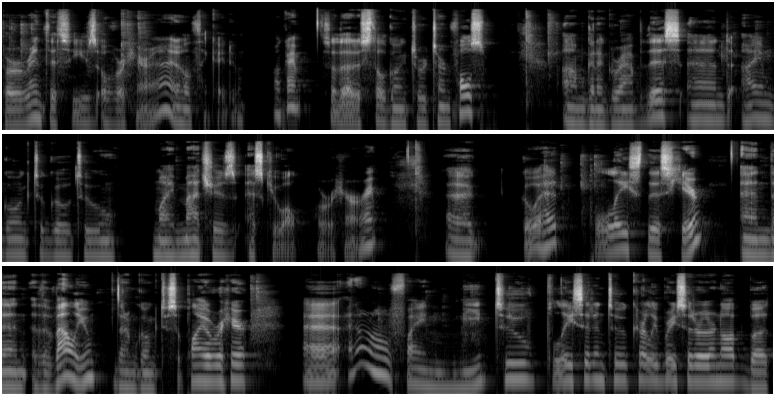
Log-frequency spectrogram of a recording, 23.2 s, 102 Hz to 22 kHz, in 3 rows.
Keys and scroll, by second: 5.3 super+c, 7.0 super+2, 13.1 super+v, 13.3 super+s, 18.7 alt+BackSpace, 20.3 super+s.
